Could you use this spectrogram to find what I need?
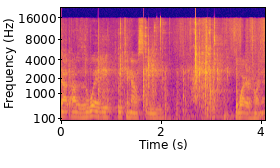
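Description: Hard plastic parts rattle and clatter as they are handled.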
